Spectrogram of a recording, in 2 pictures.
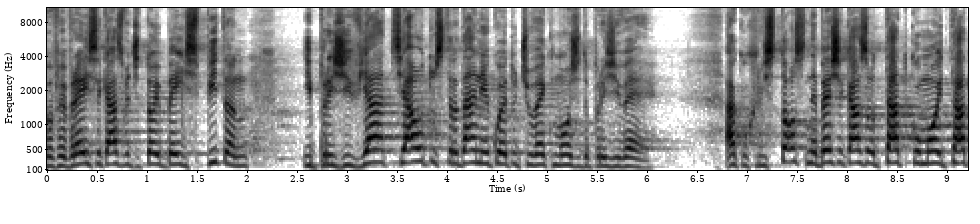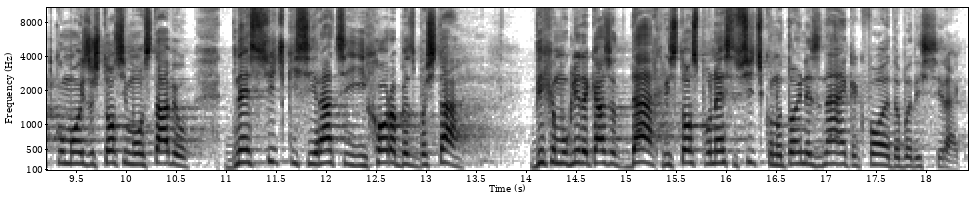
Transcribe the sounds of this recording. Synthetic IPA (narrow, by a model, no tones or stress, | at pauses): vɐfɛvɾɛjsɛkazvɐt͡ʃɛt̪ɔjbɛispit̪ən | ipɾɛʒivʲjat̪ʲalˠot̪ost̪ɾɐd̪aniɛkoɛt̪ʊt͡ʃovɛkmɔʒɛd̪ɐpɾɛʒivɛː | akoxɾist̪ɔsnɛbɛʃɛkazəlˠt̪at̪komɔjt̪at̪komɔjzɐʃt̪ɔsimɛost̪avilˠd̪nɛsfsit͡ʃkisiɾat̪siːxɔɾəbɛzbɐʃt̪a | bixəmoɡlid̪ɐkaʒət̪d̪axɾist̪ɔsponɛsɛfsit͡ʃkonot̪ɔjnɛznaɛkɐkv̥ɔɛd̪ɐbɤd̪ɛʃsiɾa̰k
